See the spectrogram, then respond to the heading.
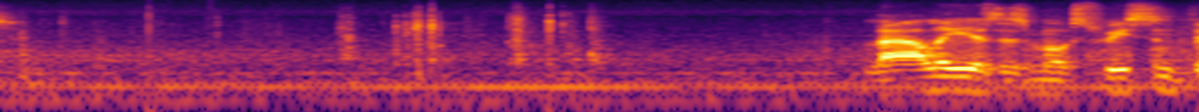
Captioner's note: slide projector clicking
